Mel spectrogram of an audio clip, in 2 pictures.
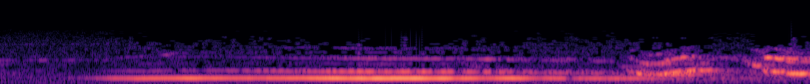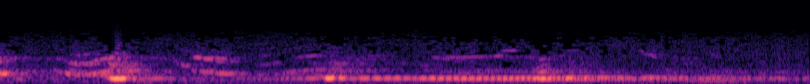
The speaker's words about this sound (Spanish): Las ballenas hablan. Se comunican con una combinación de sonidos puros y locaciones ecosonares.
